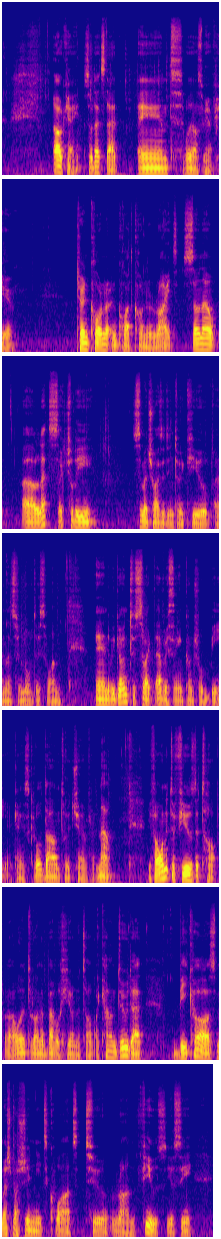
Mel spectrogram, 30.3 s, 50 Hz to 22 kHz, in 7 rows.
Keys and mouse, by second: 0.4 ctrl+z, 0.6 ctrl+z, 0.7 ctrl+z, 1.1 click, 1.7 ctrl+z, 1.9 ctrl+z, 2.0-2.6 ctrl+z, 2.8 ctrl+z, 3.0 ctrl+z, 3.1 ctrl+z, 4.2 y, 6.3 middle click, 6.9 shift+middle click, 7.4 middle click, 7.8 click, 8.8 middle click, 9.2 Tab, 9.9 middle click, 10.2 Tab, 10.7 alt+x, 11.2 click, 12.1 shift+click, 12.6 Tab, 13.2 x, 14.1 shift+click, 15.7 a, 16.3 ctrl+b, 18.6 click, 19.1 Tab, 19.6 shift+middle click, 19.9 click, 20.4 middle click, 21.7 middle click, 22.2 click, 22.5 shift+middle click, 23.0 middle click, 23.4 click, 23.8 middle click, 24.4 shift+middle click, 25.0 shift+click, 25.3 shift+click, 26.2 y.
